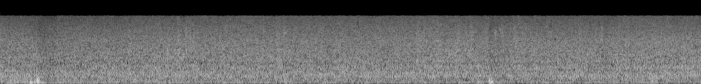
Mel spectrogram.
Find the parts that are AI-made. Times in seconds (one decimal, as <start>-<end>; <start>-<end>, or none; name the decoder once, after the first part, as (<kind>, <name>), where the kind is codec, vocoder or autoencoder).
2.5-5.8 (vocoder, Vocos)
